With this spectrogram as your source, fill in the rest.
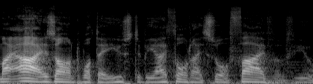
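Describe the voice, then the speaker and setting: Putting on a character voice, a man speaks at a fairly quick pace with a fairly low pitch, fairly even intonation and big swings in loudness. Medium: actual play. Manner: courteous, gentle.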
